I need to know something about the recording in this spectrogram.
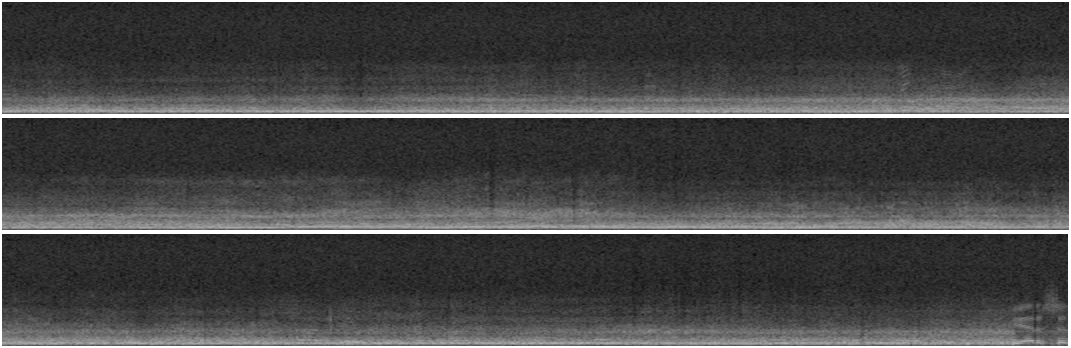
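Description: Several speedway motorcycles racing, their single-cylinder engines running continuously at high revs through the laps.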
